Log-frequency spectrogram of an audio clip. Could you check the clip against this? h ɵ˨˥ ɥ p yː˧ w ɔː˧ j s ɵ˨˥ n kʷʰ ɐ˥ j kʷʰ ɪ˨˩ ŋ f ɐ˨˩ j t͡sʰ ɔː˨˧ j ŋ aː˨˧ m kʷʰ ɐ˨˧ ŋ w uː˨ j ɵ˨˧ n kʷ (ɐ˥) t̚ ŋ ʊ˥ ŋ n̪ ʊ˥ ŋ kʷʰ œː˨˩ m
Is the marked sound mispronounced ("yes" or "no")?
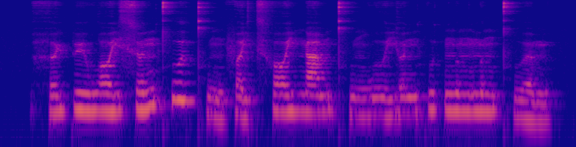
no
